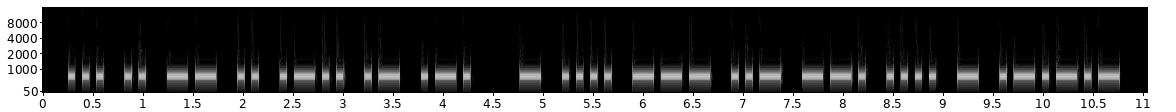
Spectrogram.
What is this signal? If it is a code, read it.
Morse code, heard as a keyed tone, about 17 wpm, 700 Hz. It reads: SIMILAR THOUGHT.
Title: Sentences from Top 1000 Words - Review Part 5 - 17wpm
